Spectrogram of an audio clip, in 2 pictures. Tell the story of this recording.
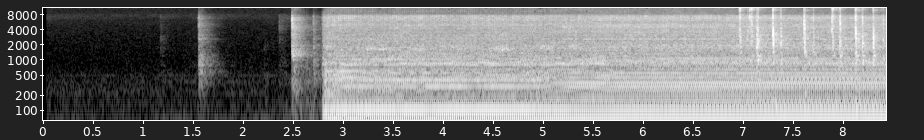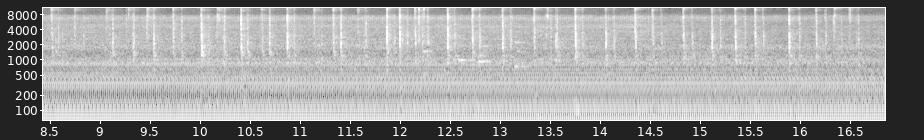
I made some coffee while typing something on my pc and receiving a notification on my phone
